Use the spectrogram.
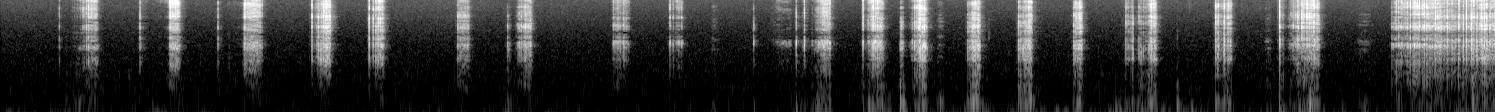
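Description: A bamboo ear pick scratches the textured chick patch on the house/chick page of an open cardboard board book, which is tilted slightly. Short, bright, raspy scratching strokes come in an uneven rhythm, growing denser toward the end and finishing in a steady, brighter rasp.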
